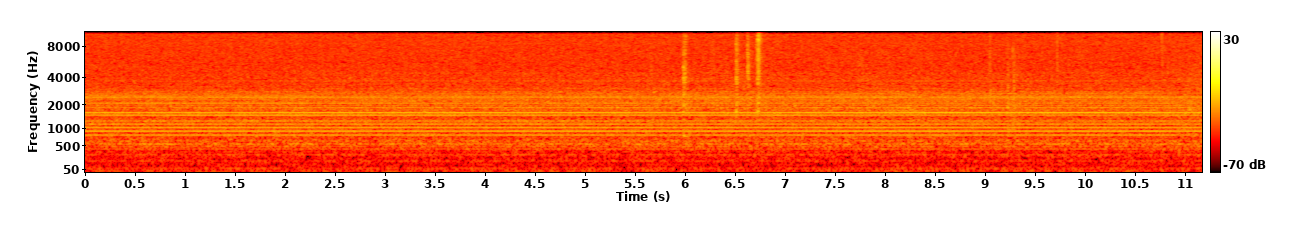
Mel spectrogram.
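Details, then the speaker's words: Marconi Model 295 AM/shortwave tube receiver, volume full: steady low mains hum with buzzy edge and no station; band selector likely on phono, not a receiver fault; a possibly loose tube was wiggled. "So maybe this tube was loose, but hasn't brought the radio to life."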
